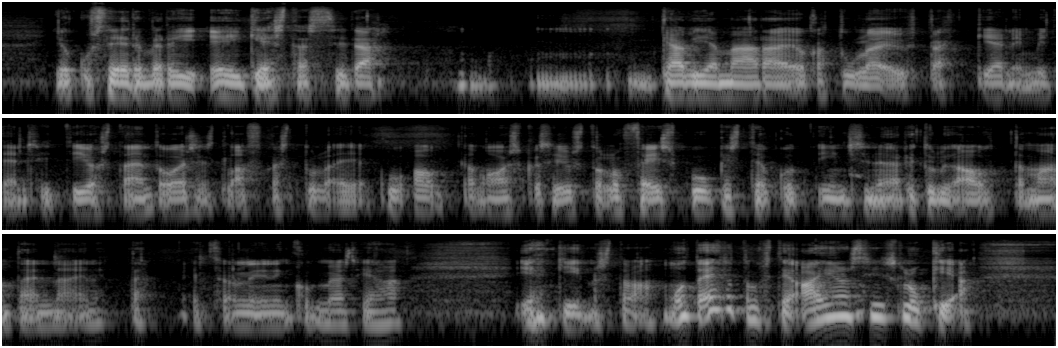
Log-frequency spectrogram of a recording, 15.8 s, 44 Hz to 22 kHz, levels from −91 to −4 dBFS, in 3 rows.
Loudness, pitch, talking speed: -41 LUFS, 220 Hz, 165 wpm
